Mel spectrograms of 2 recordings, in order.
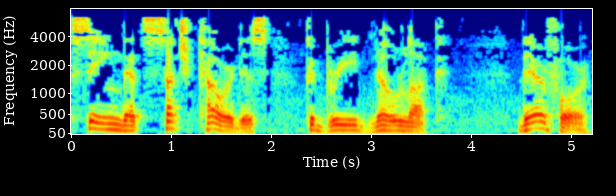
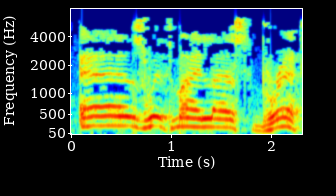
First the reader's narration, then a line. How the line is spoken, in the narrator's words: he cried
